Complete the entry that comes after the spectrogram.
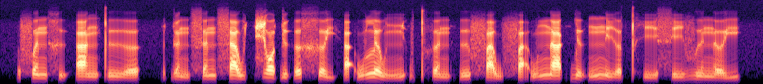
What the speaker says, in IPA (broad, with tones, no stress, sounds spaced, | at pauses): f ə˧ n x ɨ̰˧˨ ʔ a˨˩ ŋ t̪ ɨ˧˩˨ ə̯ | ɗ ə˧˩ n s ə˧ n s a˧ w t͡ɕ ɔ˧ ɗ ɨ̰˧˥ ə̯ x ə˧˩ j ʔ a̰˧˥ w l ə˧˩ w ɲ ə̰˧˥ w t̪ʰ ə˨˩ n ʔ ɨ˧ f a˧˩ w f a̰˧˥ w n a˦˥ k̚ l ɨ̰˧˥ ŋ n i˨˦ ə̯ t̪ʰ i˨˩ s i˨˦ v ɨ˧ n ə˨˦ j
